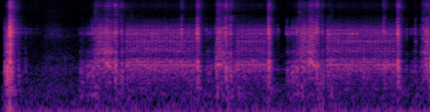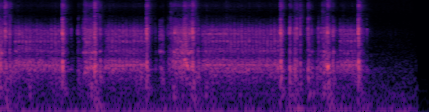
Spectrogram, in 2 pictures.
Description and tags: Phone: Rotary Dial
Rotary dialing on an old phone.
Phone, Rotary, Old-Phone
